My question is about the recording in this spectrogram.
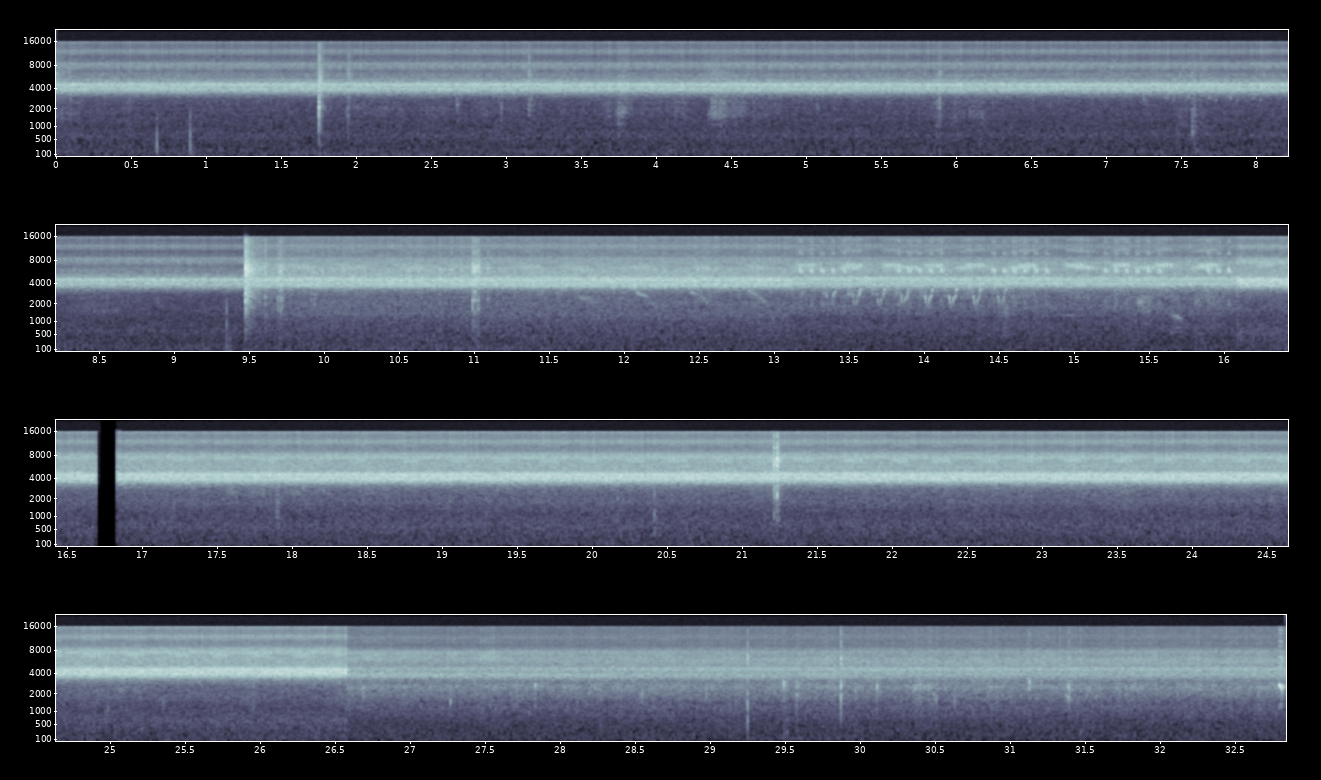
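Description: Steady high-pitched chirring of forest insects, with a few sharp clicks over it. The chorus grows louder about ten seconds in and drops back near the end.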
